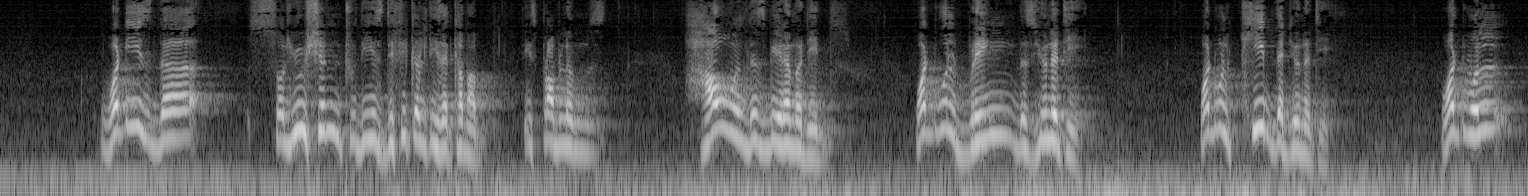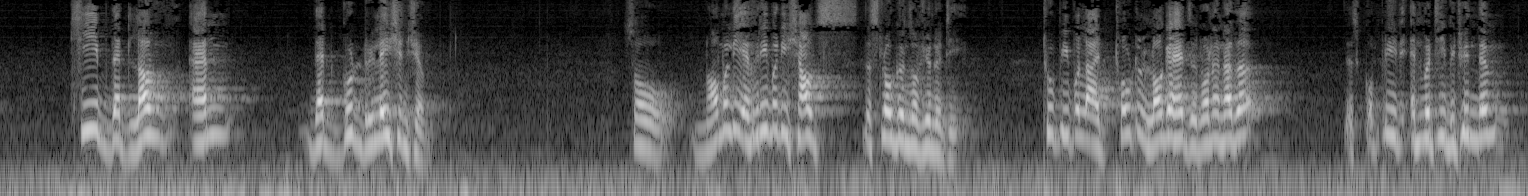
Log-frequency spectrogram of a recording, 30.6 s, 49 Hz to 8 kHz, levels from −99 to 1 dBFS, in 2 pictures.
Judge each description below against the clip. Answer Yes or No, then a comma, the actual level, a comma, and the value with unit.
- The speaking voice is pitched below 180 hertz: No, medium, 185 Hz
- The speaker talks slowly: Yes, slow, 110 wpm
